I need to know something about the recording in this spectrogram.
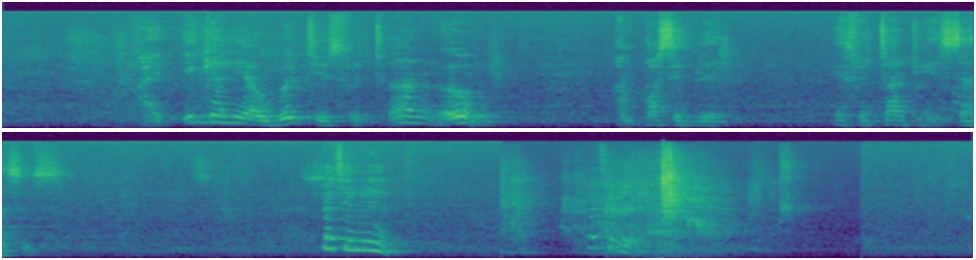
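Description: An elderly man speaks with animation, close by.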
